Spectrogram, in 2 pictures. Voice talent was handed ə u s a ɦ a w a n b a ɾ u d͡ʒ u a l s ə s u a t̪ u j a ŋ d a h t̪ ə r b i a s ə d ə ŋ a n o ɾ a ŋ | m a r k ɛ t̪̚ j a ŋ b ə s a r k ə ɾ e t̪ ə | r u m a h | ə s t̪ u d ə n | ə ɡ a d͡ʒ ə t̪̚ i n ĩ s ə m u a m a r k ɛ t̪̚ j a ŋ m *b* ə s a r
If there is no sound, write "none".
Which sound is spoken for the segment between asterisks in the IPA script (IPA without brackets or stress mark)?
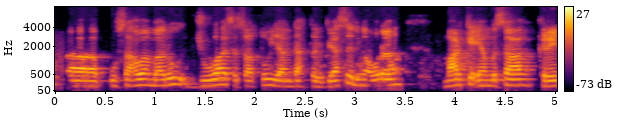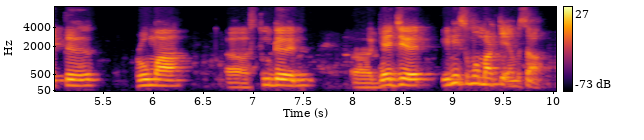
b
